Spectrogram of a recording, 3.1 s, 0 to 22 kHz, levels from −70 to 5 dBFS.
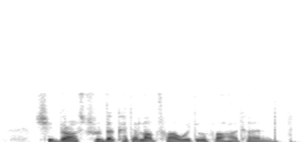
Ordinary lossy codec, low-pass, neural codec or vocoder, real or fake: none; none; codec, 16 kHz, 1 kbps, FunCodec, trained on Chinese and English, 50 frames a second; fake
